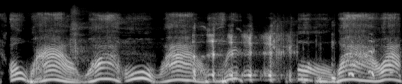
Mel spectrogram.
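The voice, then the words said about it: Imitates another person's voice. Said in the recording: “They just did Owen Wilson impersonation”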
